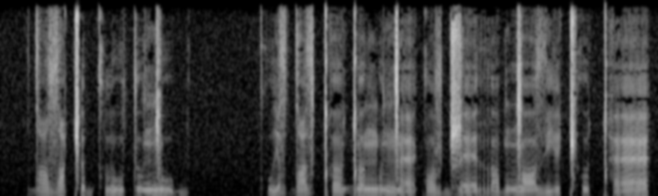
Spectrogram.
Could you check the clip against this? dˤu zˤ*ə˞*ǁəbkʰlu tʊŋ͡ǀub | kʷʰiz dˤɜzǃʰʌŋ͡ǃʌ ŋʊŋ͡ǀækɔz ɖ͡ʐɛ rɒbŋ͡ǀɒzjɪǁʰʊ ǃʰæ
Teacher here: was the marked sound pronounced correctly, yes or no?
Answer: no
